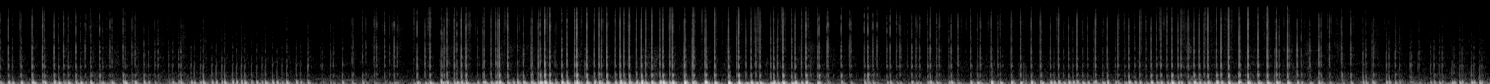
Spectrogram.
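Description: Fingertips tap rapidly on the glossy card cover of a paperback book held in both hands. The result is a dense, uneven stream of soft, dull, low thumps with very short decay and almost no bright content, swelling louder in the middle and easing off toward the end.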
